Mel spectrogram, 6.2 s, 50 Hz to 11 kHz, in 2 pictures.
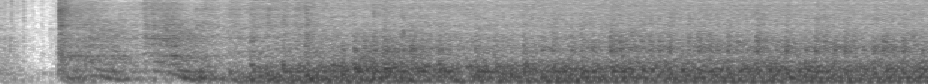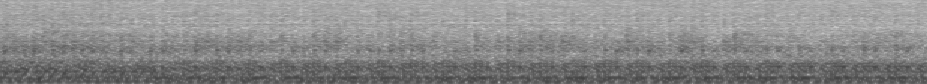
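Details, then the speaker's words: John Deere 2038R diesel tractor, cold start after a short glow plug preheat, throttle not set to half; short crank, starts right up and settles into an even, steady diesel idle without misses or knocking: normal cold start and idle. "okay i didn't have it to have throttle clearly but it started right up too"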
